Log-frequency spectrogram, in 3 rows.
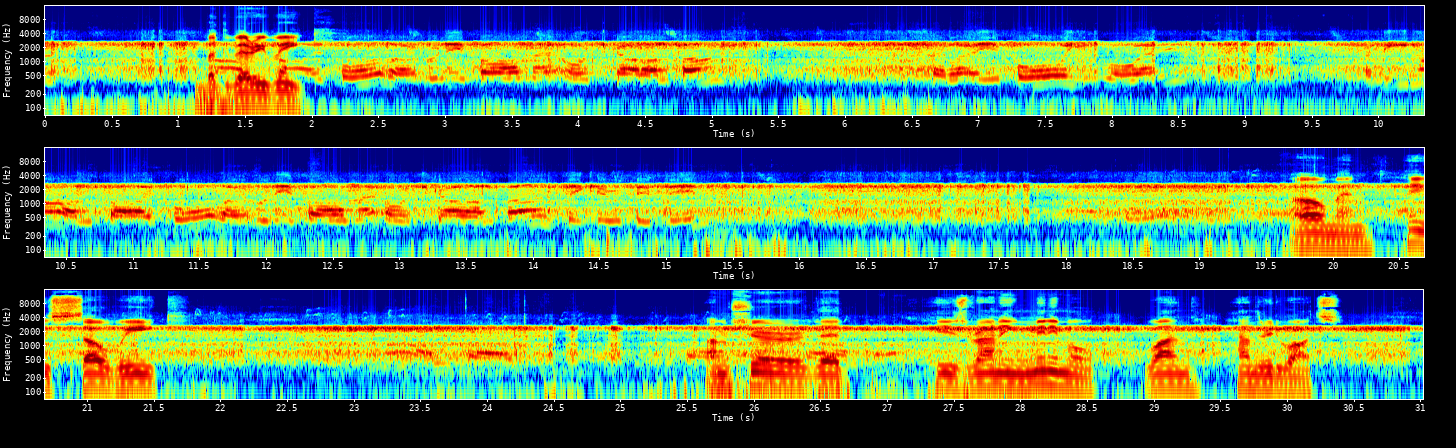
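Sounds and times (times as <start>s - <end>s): radio static hiss: 0.0s - 31.0s
radio voice: 0.0s - 31.0s.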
